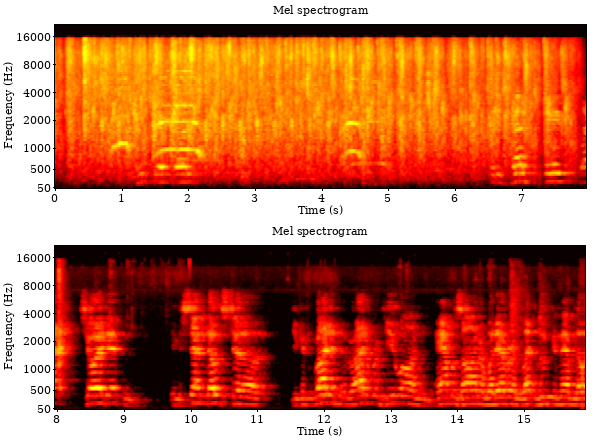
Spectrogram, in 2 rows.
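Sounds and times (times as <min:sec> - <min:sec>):
audience applause: 0:00.0 - 0:08.1
speech: 0:01.3 - 0:03.1, 0:06.6 - 0:15.9.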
